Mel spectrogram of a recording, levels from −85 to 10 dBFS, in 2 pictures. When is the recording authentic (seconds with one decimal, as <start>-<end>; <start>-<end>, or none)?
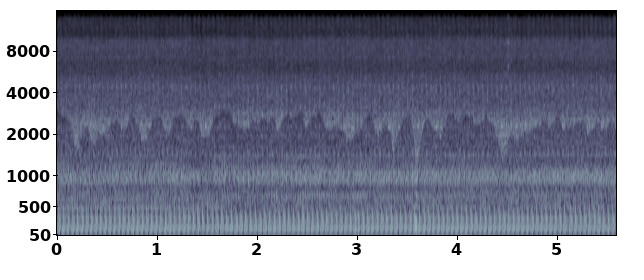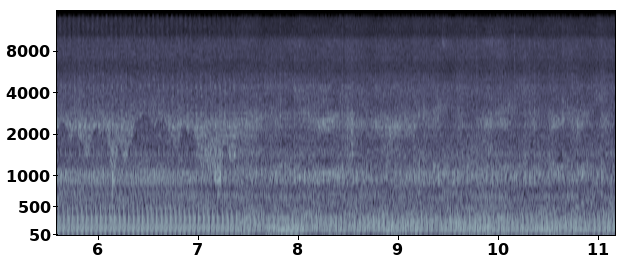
0.0-7.4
